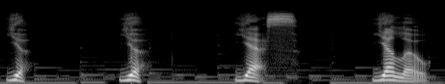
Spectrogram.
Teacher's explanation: Les glides. Ces sons sont très brefs et glissent immédiatement vers la voyelle.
